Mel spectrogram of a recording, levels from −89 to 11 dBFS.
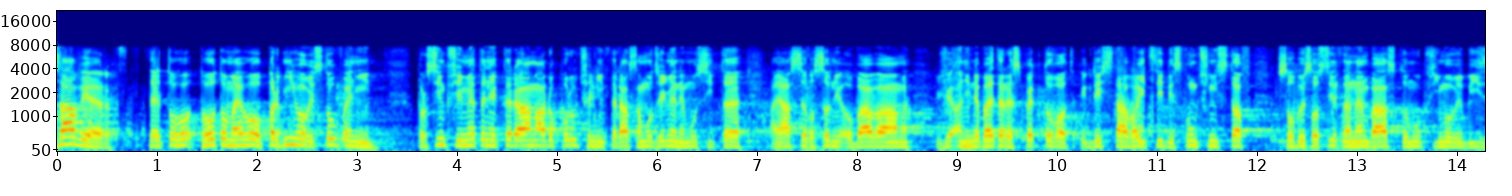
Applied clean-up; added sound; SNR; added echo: neural separator model SepFormer DNS4.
